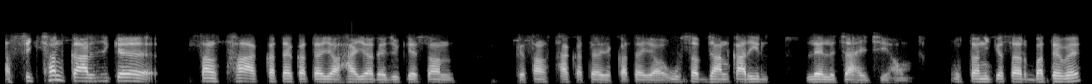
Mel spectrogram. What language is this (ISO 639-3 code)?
mai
